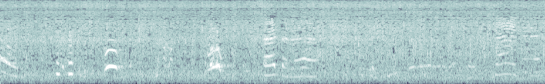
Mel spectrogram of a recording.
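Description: Heavy, steady rain pours down in a village, a continuous broadband hiss of water hitting surfaces with brief splashes and someone talking over it.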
